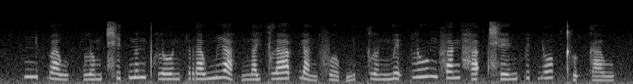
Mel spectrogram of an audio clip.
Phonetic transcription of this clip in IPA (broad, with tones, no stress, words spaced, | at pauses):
ŋi˥˩t̚ba˧w | lo˧m t͡ɕʰi˦˥t̚no˥˩n pʰloː˧npra˦˥wmi˥˩a̯ | na˧jklaː˦˥p̚ja˩˦nfoː˨˩p̚ ŋi˥˩t̚klo˧nme˥˩ʔ pluː˥˩ŋ fa˥˩ŋha˦˥ʔt͡ɕʰeː˦˥n pi˥˩t̚joː˥˩k̚tʰu˨˩ʔka˧w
